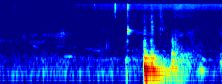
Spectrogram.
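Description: Carbonated cola poured from a plastic bottle into a glass: a faint trickle with fizzing. About three seconds in comes a knock, the bottle being set down on a wooden table, with the fizz hissing on after it.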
